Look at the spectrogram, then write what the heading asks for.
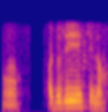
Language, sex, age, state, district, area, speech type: Manipuri, male, 18-30, Manipur, Kangpokpi, urban, conversation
